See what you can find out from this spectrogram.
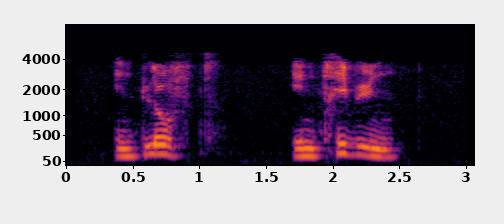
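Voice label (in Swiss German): "luft", Bas Rhin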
